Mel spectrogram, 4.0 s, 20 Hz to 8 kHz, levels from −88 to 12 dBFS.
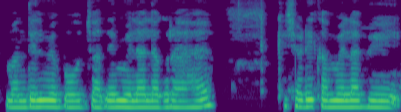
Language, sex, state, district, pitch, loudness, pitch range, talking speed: Hindi, female, Uttar Pradesh, Gorakhpur, 170 Hz, -19 LUFS, 170-180 Hz, 195 wpm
